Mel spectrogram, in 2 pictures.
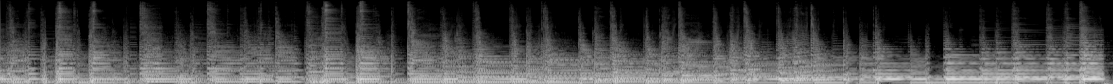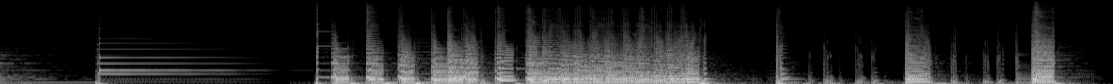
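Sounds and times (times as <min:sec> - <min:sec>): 
acoustic music: 0:00.0 - 0:13.6, 0:14.3 - 0:18.3.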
